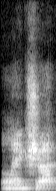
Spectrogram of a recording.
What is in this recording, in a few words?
"leg shot", robot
